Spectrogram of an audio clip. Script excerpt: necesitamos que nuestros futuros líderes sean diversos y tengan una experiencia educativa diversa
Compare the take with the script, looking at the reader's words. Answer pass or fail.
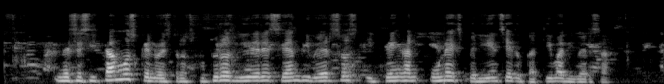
pass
